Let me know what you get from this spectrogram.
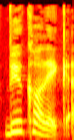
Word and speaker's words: Bucolic: Bucolic.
